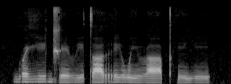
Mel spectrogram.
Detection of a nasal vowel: present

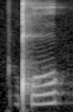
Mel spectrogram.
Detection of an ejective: present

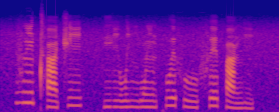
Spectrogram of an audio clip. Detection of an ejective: absent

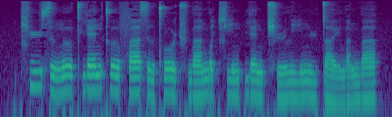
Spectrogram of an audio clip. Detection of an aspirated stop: present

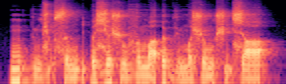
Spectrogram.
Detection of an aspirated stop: absent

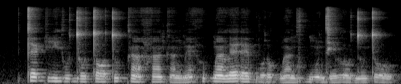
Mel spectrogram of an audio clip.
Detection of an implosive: absent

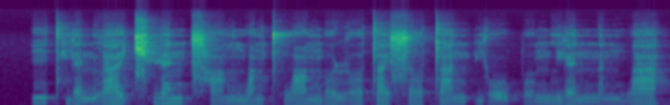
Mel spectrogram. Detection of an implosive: absent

